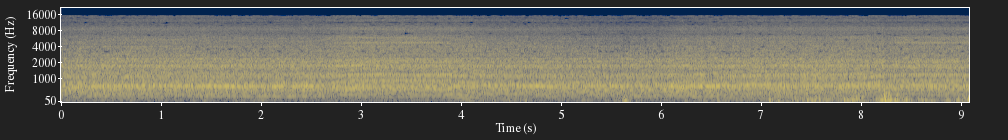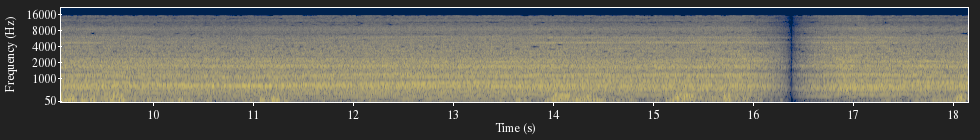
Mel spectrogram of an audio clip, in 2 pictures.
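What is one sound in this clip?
An electric bench grinder runs with a steady whine.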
